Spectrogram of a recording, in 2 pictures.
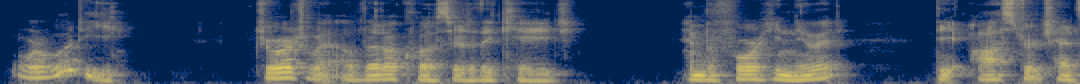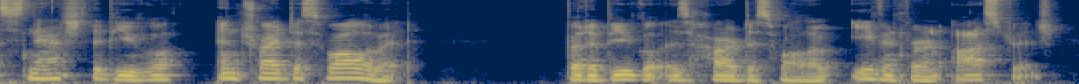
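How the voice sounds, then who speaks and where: Male children's book narrator: lowish creaky voice, expressive and deliberate, recorded in an echoey room. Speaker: storyteller reading a picture book aloud. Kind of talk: children's read-aloud narration.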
